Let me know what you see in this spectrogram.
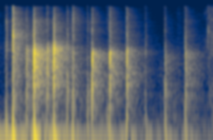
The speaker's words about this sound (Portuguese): E palmas a nós.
